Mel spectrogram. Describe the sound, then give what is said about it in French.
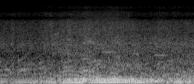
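A steady low engine drone of dozens of motorboats, heard from a distance and swelling slightly, as they encircle and herd dolphins toward a crowded beach in the Faroe Islands, with faint background chatter and general outdoor bustle. “Là, ce sont des bruits de moteurs de bateaux, des dizaines de bateaux en train d'encercler et de rabattre vers notre plage des dauphins encore plus nombreux.”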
